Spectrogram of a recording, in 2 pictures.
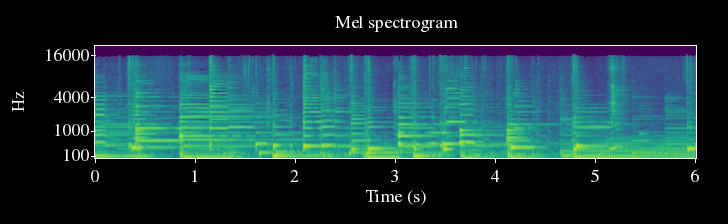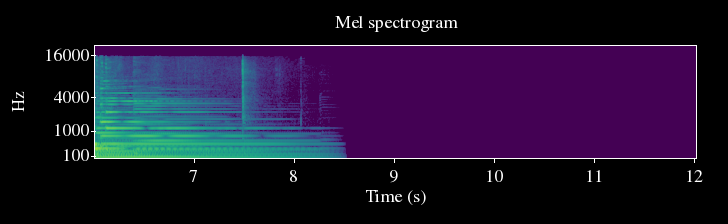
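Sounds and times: bluegrass band playing: 0:00.0 - 0:07.6.

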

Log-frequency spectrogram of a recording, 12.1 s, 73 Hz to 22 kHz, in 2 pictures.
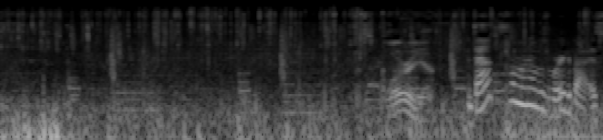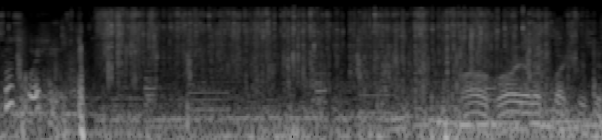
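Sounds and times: plastic candy wrapper crinkling: 0:00.0 - 0:04.5, 0:06.8 - 0:12.0
steady low rumble: 0:00.0 - 0:12.0.

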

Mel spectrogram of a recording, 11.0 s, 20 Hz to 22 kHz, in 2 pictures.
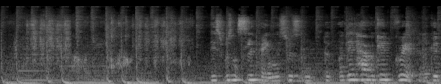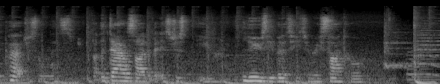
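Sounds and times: electronic music with bass line: 0:00.0 - 0:02.7.

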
